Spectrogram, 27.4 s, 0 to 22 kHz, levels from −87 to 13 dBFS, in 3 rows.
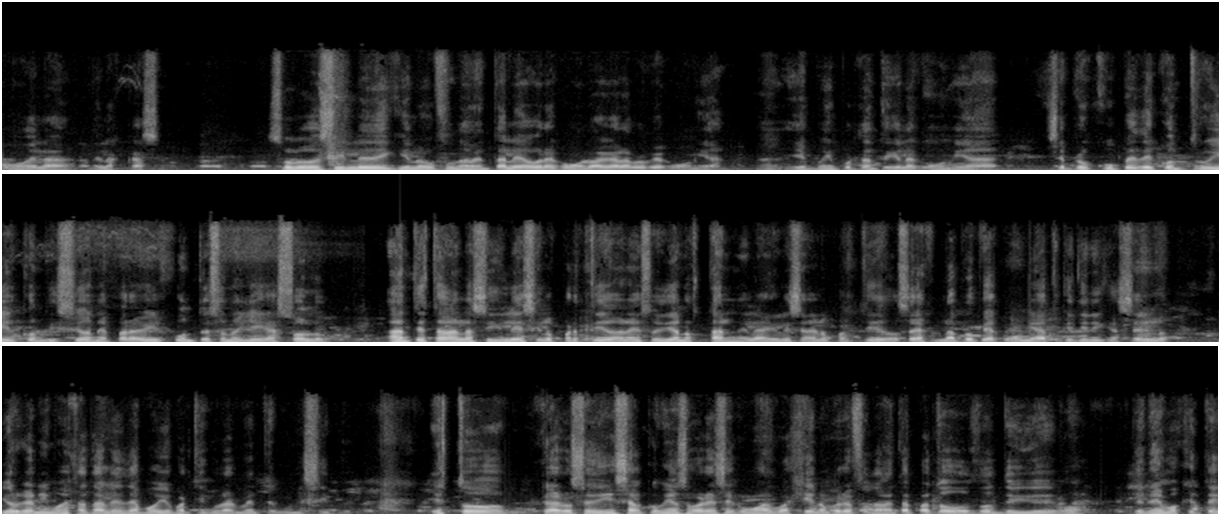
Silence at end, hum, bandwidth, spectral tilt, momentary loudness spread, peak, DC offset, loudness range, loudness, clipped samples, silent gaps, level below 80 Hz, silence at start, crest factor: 0 s; none; 16.5 kHz; -6 dB/octave; 15 LU; 0 dBFS; under 0.1%; 5 LU; -20 LUFS; under 0.1%; none; -46 dBFS; 0 s; 20 dB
